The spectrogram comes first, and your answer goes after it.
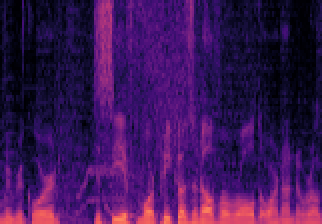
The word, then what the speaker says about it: Morpeko: How did you pronounce it? Morpeko? Yeah, it's Morpeko.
